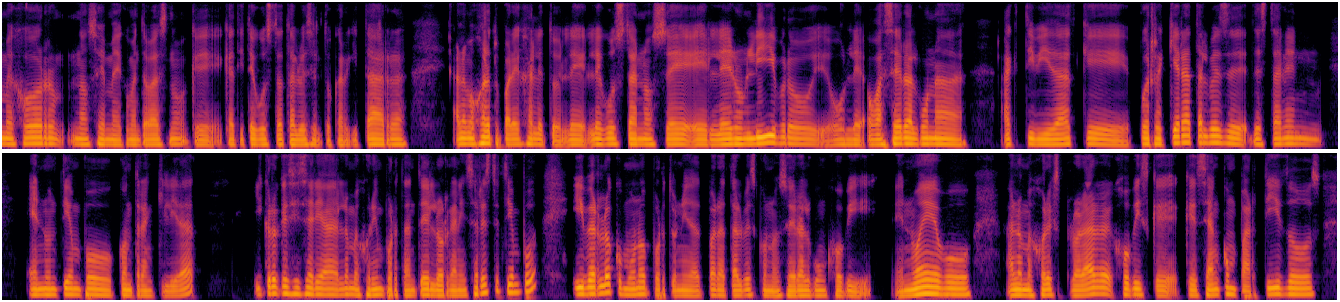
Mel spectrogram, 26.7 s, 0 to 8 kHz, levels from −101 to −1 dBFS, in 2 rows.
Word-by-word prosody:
mejor, 115 0 +1
no 105 -1 -1
sé, 105 -1 -1
me 95 -1 -1
comentabas, 100 +1 -1
¿no?, 105 0 -3
que 95 -1 -4
que - - -5
a - - -4
ti 100 - -9
te 105 - -1
gusta 100 0 -1
tal 100 0 0
vez 95 +1 0
el - - -5
tocar 90 +1 -5
guitarra, 100 +2 -1 0.4
a - - -3
lo 110 - +4
mejor 115 +3 +4
a - - +1
tu - - -6
pareja 105 +2 0
le 105 -2 0
to 90 - -3
le 100 0 -1
le 105 +1 +1
gusta, 105 0 0
no 105 0 +1
sé, 105 -1 +2
eh, - - -2
leer 105 +2 +3
un 110 0 +4
libro 120 -4 +3
y 95 - -6
o 95 +3 -4
le 100 0 -1
o 100 - 0
hacer 115 +3 +3
alguna 110 -2 +2 0.3
actividad 105 0 0
que, 95 -6 -1
pues 110 -2 +1
requiera, 130 +6 +2
tal 135 -1 -1
vez, 135 -2 +3
de 110 -4 +2
de 105 - -1
estar 110 +2 -2
en 110 -3 -3 0.4
en 115 +1 0
un 115 -1 0
tiempo 115 -3 +1
con 105 -2 0
tranquilidad. 95 -1 -3 0.6
Y 120 - -5
creo 140 +3 +2
que 140 - +1
sí 130 -1 0
sería 120 -2 +1
a - - -1
lo 120 +2 -1
mejor 110 -1 -1
importante 110 -1 0
el 105 -2 +1
organizar 100 +5 -1
este 170 +5 -3
tiempo 180 - -1 0.3
y 130 - +4
verlo 135 +5 +4
como 115 -3 -1
una 125 +2 +2
oportunidad 100 -5 -3
para, 105 -2 -2
tal 100 +1 -1
vez, 110 +2 -3
conocer 100 0 -1
algún 100 0 0
hobby, 95 -3 -4 0.2
eh, 90 - -6
nuevo, 120 +1 +5 0.3
a 105 - -1
lo 110 - +5
mejor 105 +1 +1
explorar 110 +4 +1
hobbies 115 -1 -1
que 100 -2 -3
que 105 -2 -2
sean 110 +1 0
compartidos, 120 +2 0
105 Hz, 200 wpm, -24 LUFS, 100-115 Hz, 0.6 s, nuevo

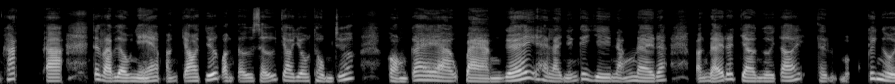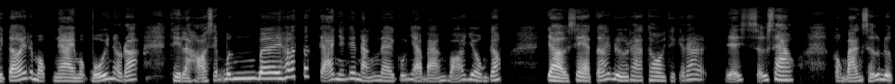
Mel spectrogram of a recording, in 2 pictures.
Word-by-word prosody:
khách, 255 +2 0 0.2
à, 165 0 +4 0.3
tức 240 - +1
là 155 - +5
đồ 160 -2 +4
nhẹ 155 +3 +2
bạn 150 +3 -6
cho 165 0 +2
trước, 220 +7 +5
bạn 160 - -2
tự 145 +1 -2
xử 155 +4 -2
cho 180 -3 0
vô 165 -1 0
thùng 150 -4 -4
trước, 240 - -2 0.3
còn 145 -4 0
cái, 200 +3 +2
a, 170 -3 +2
bàn 140 -2 +2
ghế 215 - +4
hay 190 - -3
là 145 -2 -1
những 145 +5 -5
cái 245 - -2
gì 165 -5 0
nặng 155 +2 -4
nề 155 -2 +2
đó, 195 +1 -1 0.3
bạn 150 +2 -4
để - - +3
đó 240 - +2
chờ 150 -1 +2
người 150 -1 -2
tới, 180 - -1
thì - - -5
m - - -11 0.2
cái 270 -1 0
người 165 -9 +3
tới 190 +8 +4
đó 285 - -4
một 165 - -1
ngày, 160 -1 +1
một 150 - -3
buổi 155 +10 +3
nào 270 - -1
đó 210 +5 +2 0.3
thì 170 - 0
là 160 - 0
họ - - 0
sẽ 195 +4 -5
bưng 270 +4 +1
bê 275 0 +5
hết 340 +5 +1
tất 380 -1 -4
cả - - +1
những 235 -1 -2
cái 270 - -1
nặng 185 -5 -2
nề 165 -3 -2
của 205 - -7
nhà 235 +4 -1
bạn 165 +6 -3
bỏ 215 - -3
vô 220 -5 +1
một 160 - -6
góc, 205 +5 -1 0.4
chờ - - +7
xe - - 0
tới 250 - -2
đưa 210 -6 +2
ra 190 -2 -3
thôi 190 -2 -1
thì 165 - -10
cái 160 - -11
đó 230 +2 -2 0.2
để - - -1
xử 205 - -5
sau. 205 -2 +3 0.4
Còn - - -6
bạn 155 +3 +1
xử 205 - 0
được 220 - +2
180 Hz, 280 wpm, -22 LUFS, 155-225 Hz, 0.4 s, chờ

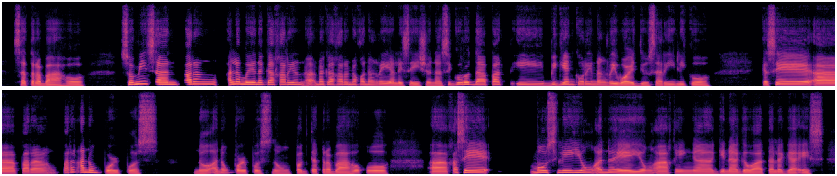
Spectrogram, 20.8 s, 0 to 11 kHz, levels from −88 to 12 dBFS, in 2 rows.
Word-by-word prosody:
sa 175 - 0
trabaho. 145 -2 +1 0.5
So, 250 -2 +2
minsan 270 -5 +2
parang 290 0 0
alam 290 +5 +3
mo 260 - +5
yung 245 -1 +4
nagkakaroon 230 -1 +1
ah, - - 0
nagkakaroon 210 0 0
ako 200 0 -3
ng 190 -2 -3
realization 165 -2 -2
na 160 - -2
siguro 220 +5 +3
dapat 210 +1 +1 0.2
i 200 -2 -2
bigyan 205 +2 +2
ko 200 - -1
rin 195 -1 -2
ng 180 - -2
reward 160 -2 +3
yung 155 - -2
sarili 140 -3 -4
ko. 140 0 -1 0.6
Kasi, 200 0 +3
ah, 180 -1 +5
parang 185 0 -2
parang 290 - -4
anong 255 -5 0
purpose, 155 -2 -2 0.5
'no? 160 0 -1
Anong 180 +2 -3
purpose 170 -3 -3
nung 155 0 -6
pagtatrabaho 155 0 -1
ko? 165 0 0 0.7
Ah, 170 0 +4
kasi 215 +1 +3 0.6
mostly 230 +2 +2
yung 210 -2 -4
ano, 200 +1 0
eh, 170 -4 +2
yung 175 -1 -3
aking, 170 0 -2
ah, 160 -1 -1
ginagawa 160 -2 -1
talaga, 155 -1 -2
is 140 +1 -5
180 Hz, 145 wpm, -23 LUFS, 160-215 Hz, 0.7 s, mo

